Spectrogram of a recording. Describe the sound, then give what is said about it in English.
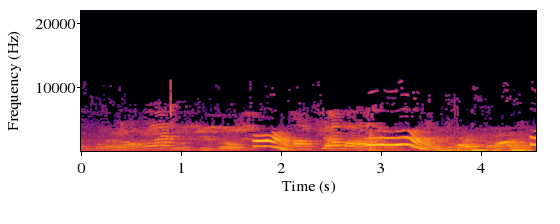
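A diaphragm call imitates a cow elk, giving whiny, nasal mews that start high and slide downward. Two loud, drawn-out calls follow some softer, lower calling at the start. “Sometimes getting called from different makers, like, okay, so listen, I'm going to give you one here. And just a cow call, listen to them.”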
